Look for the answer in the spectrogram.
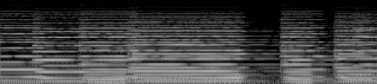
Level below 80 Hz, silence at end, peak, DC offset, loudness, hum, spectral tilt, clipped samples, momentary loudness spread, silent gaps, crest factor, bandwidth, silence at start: -40 dBFS; 0 s; -8 dBFS; under 0.1%; -22 LUFS; none; -4 dB/octave; under 0.1%; 5 LU; none; 14 dB; 18 kHz; 0 s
